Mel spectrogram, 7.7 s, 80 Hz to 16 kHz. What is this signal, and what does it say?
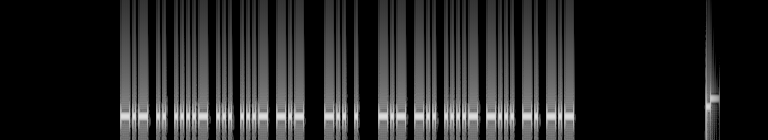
Morse code, heard as a keyed tone, about 40 wpm, 700 Hz. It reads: KI4SVK DE KD4BNK
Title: USA Callsign DE Callsign - 6 Characters - 40wpm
